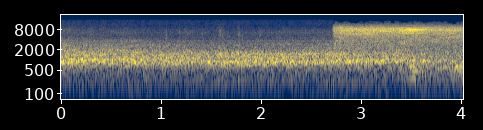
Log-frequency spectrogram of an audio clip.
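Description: Bundang Line electric multiple unit moving slowly over the tracks, a loud steady running noise; near three seconds in a brighter hiss sets in on top.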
